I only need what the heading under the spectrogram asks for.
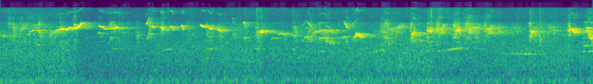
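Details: Ninja sunbird song with full fills, used as a bird-training recording: rapid, very high, thin chirps and twittering notes in quick bursts, set against a steady hiss like trickling rain.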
